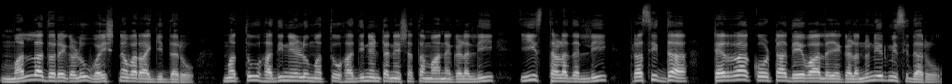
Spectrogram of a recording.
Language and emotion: Kannada, neutral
